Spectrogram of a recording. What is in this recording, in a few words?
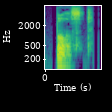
"burst", Proto Germanic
